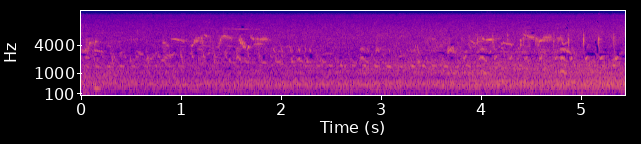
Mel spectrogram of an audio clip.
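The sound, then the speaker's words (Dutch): Whistling wings of common goldeneyes flying around: rapid, repeated high-pitched whistling pulses that come in faint, fluttering runs across the whole stretch. “Maar die brilduikers die doen dat ook. Hè? Ja, je hoort dat ze vliegen hier rond. Ja. Een fluitend geluidje.”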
